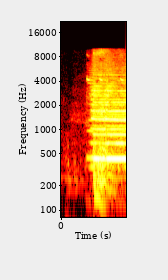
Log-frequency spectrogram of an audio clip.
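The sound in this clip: A train horn blast as a sound effect: one loud, steady, sustained tone with strong harmonics that cuts in after near silence and holds to the end.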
